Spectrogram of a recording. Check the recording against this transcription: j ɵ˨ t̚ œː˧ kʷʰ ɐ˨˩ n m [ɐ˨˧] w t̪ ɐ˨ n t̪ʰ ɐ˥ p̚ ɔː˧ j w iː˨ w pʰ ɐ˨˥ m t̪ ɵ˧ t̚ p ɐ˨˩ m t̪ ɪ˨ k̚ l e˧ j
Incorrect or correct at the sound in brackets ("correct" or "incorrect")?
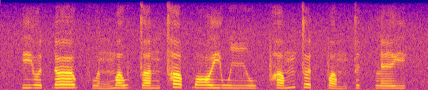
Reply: correct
